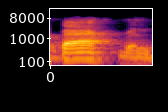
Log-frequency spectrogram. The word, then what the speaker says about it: Bachman: Baka Turner Overdrive or Bachman Turner Overdrive if you prefer because Randy Bachmann pronounces his last name like that.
